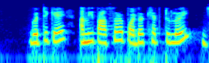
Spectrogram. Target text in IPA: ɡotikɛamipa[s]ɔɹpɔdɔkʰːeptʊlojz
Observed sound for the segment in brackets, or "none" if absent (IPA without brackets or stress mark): s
